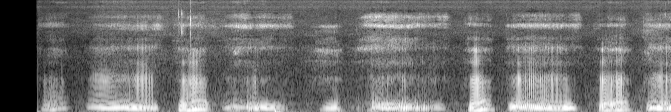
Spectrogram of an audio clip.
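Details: Rhythmic, buzzy, vibrating snores on each breath, both in and out, in a quiet room: snoring in a male who snores like his father.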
